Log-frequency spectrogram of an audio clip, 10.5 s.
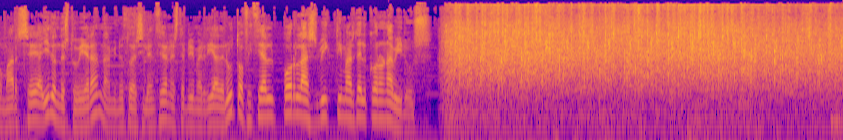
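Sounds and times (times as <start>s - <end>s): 
speech: 0.0s - 5.6s
applause after a minute of silence at the Mercado Central de Valencia: 5.5s - 10.5s.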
